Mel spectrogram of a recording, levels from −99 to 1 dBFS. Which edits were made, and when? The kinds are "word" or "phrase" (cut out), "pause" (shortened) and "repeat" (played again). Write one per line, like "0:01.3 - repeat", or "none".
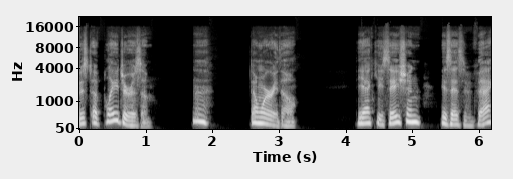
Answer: none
